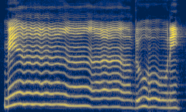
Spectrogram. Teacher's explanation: Nun mati bertemu dengan dal. Samar didengungkan, siap-siap ke huruf dalnya karena ikhfa hakiki.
